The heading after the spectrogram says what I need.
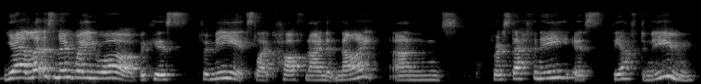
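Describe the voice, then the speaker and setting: A woman's voice: fairly high pitch, moderate pace, fairly bright tone, echoey room. A woman from Northern England with a Northern English accent, chatting cheerfully on a live video call as an inventor and co-host. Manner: cheerful, jokey, greets viewers by name. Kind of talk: casual chat on a live video stream. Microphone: computer mic on a video call.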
